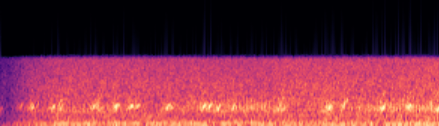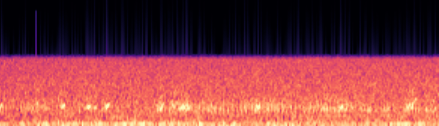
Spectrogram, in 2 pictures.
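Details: Moor frogs, males in blue nuptial coloration, calling as a chorus: short, soft, bubbling notes overlap at a fast, uneven rate throughout, over a steady low rumble.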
